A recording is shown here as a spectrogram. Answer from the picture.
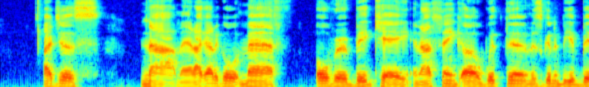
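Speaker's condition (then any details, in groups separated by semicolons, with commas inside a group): No condition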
